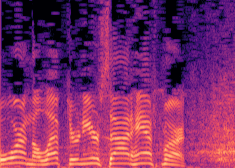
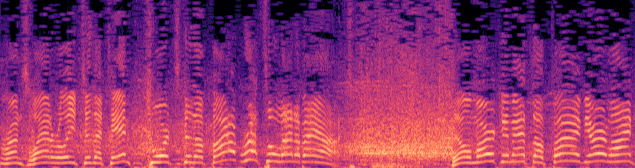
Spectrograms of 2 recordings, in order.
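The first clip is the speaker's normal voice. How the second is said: excited play-by-play; 6 semitones higher than usual. Acted. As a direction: build the call as he breaks free. Live play-by-play run building to shout.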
